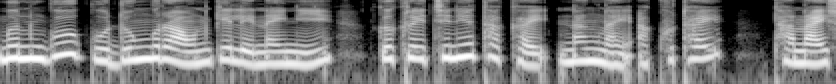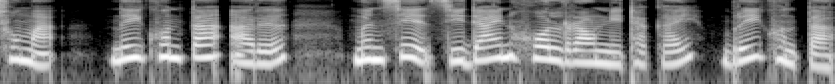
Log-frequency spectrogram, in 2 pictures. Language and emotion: Bodo, neutral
